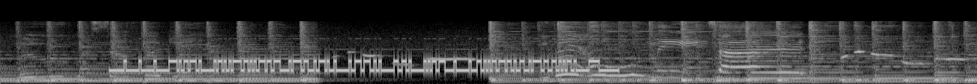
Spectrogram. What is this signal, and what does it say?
RTTY (50 baud, 450 Hz shift), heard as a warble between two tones, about 880 Hz centre. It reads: DER MECHANISMUS WEIST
